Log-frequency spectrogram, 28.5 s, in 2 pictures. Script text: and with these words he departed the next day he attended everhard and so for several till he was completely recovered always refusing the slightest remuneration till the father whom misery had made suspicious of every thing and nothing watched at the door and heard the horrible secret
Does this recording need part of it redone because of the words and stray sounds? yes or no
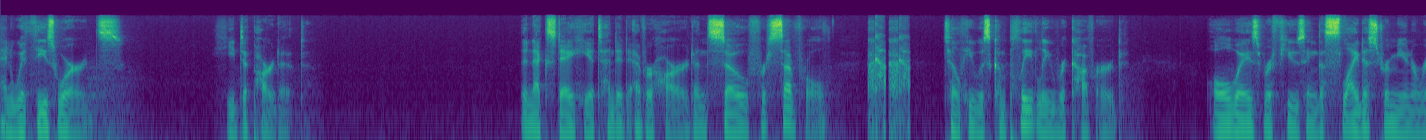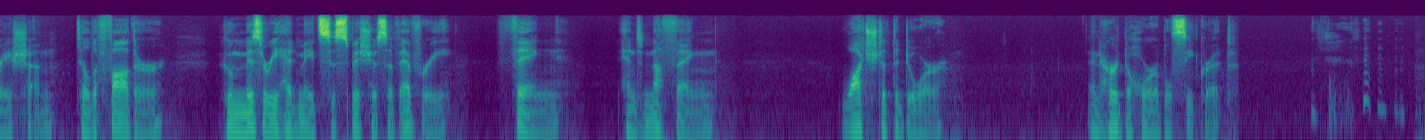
yes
